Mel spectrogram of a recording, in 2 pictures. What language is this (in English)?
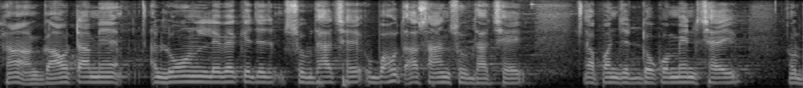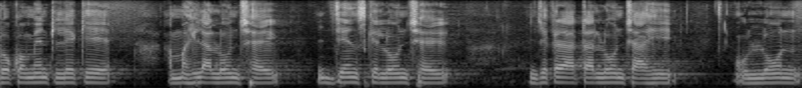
Maithili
